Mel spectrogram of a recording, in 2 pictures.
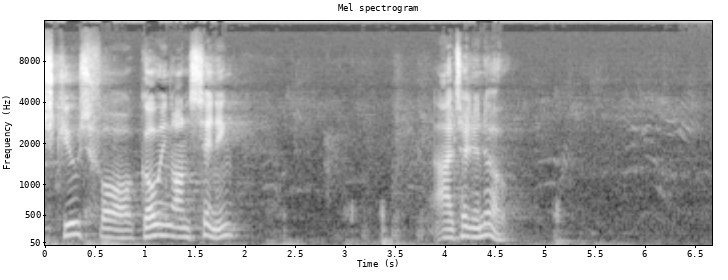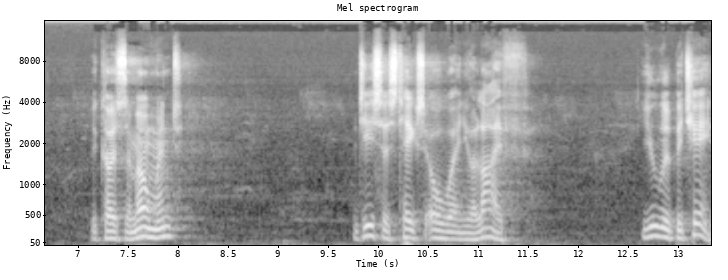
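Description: A middle-aged man speaks calmly and clearly, close to a microphone, with short pauses.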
